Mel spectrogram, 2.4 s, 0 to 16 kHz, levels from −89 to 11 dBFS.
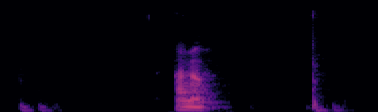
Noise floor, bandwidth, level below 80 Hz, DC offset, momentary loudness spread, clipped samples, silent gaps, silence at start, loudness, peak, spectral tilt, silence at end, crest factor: -90 dBFS; 11 kHz; -68 dBFS; under 0.1%; 20 LU; under 0.1%; none; 0.15 s; -41 LUFS; -22 dBFS; -7.5 dB/octave; 0.3 s; 24 dB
